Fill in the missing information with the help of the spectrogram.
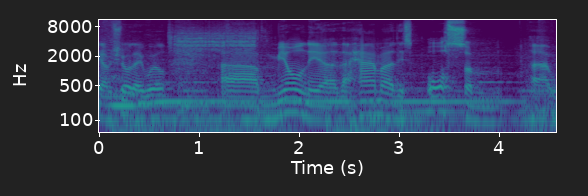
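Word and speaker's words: Mjolnir: The first challenge with a hammer is to work out how to pronounce it, which is Molia uh in our movie at the moment. Until somebody corrects me, I'm sure they will. Uh Molia, the hammer, this awesome uh weapon for Thor.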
